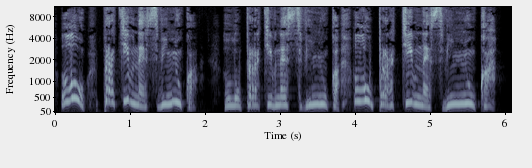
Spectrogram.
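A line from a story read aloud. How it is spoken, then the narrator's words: Taunting chant. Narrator (Russian): Дина придумывала какую-нибудь изобретательную, незаурядную и обидную кричалку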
